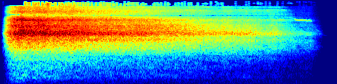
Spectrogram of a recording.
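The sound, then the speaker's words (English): A forceful exhale in a lower belly breathing exercise: one long, loud, breathy hiss that starts strongly, slowly tapers over about three seconds, and then cuts off. “contract on the exhale, pulling your belly in, pushing the air out, push, push, push, squeeze, push”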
